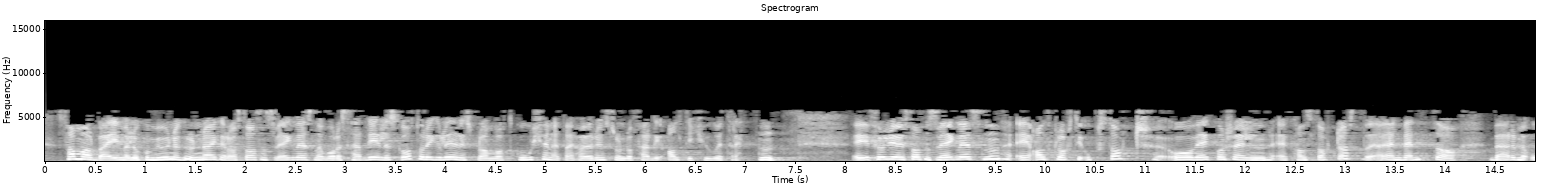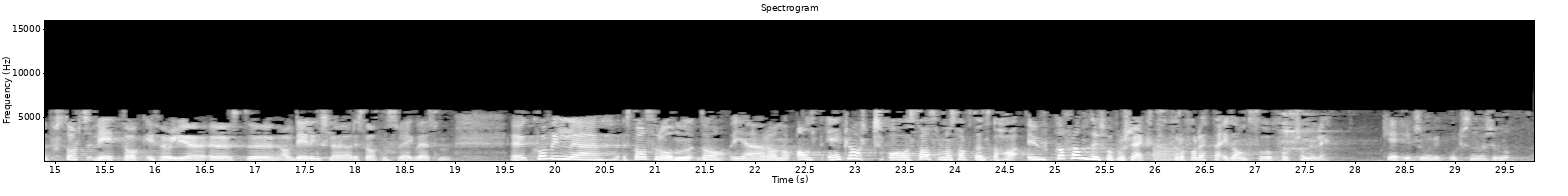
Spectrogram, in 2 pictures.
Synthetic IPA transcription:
sɑmɑɾbæɪmɛlːʊmkʰʊmʉːnɔɡɾʉnlæɪɡəɾəɑst̪ɑːt̪n̩sʋḛːɡʋeːsn̩ɑʋoːɾəshæɾɖ̪eːləsɡɔt̪ːɔɾɛɡʉleːɾɪŋspʰlɑːnʋɑʈ̪ɡuːçɛnːət̪d̪æɪhœʏɾɪŋsɾʉnd̪ɑfæɾɖɪʔɑlt̪ɪçʉːət̪ʰɾɛt̪n | ɪfœljəst̪ɑːt̪n̩sʋeːɡʋeːsn̩ɛ̰ʔɑ̰lt̪kʰlɑːʈt̪ɪʔʊpst̪ɑːʈɔʋeːkʰɑːʂɛln̩kʰɑnst̪ɑːʈɑsæ̰ɪnʋɛnt̪ɑbæːɾəmɛ̰ʔʊpst̪ɑːʈsʋeːt̪ʰɑːkɪfœljə | ɑ̰ʋd̪eːlɪŋslæɪɑɾɪst̪ɑːt̪n̩sʋeːɡʋeːsn̩ | kʰʋɑːʋɪlst̪ɑːt̪sɾoːd̪n̩d̪ɑjæːɾɑnɔɾʔɑlt̪ʰɛkʰlɑːʈɔst̪ɑːt̪sɾoːd̪nhɑsɑk̚t̪t̪ɛnskɑɦɑːɑʉkɑfɔɾɑnd̪ɾəspɔpʰɾʊʂɛkt̪fɔɾɔfoːd̪ɛt̪ːɑʔɪɡɑŋːsɔfʊʈsɔmːʉːlɪ | kʰeːt̪ɪlsuːlʋɪkʊlsn̩ʋɑʂəɡuː

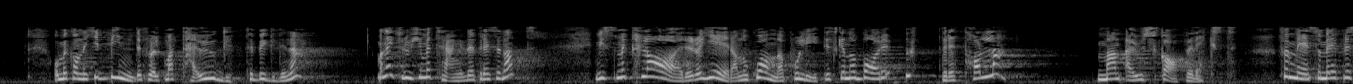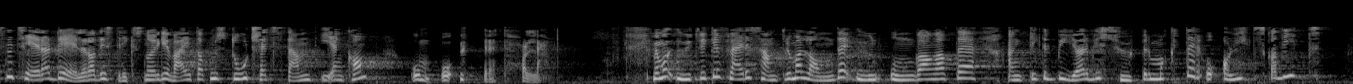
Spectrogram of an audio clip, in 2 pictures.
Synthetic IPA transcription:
ʔɔmɛkʰɑnɪçːəbɪnd̪əfœlkmɛt̪ʰɑʉɡt̪ʰɪlbʏɡd̪ənə | mɛnjæɡt̪ʰɾʉːɾɪçːəmɛt̪ʰɾɛŋːd̪əpʰɾɛsɪd̪ɛnt̪ | ʋɪsmɛkʰlɑːɾəɾɔjeːɾʔənuːkʊɑnːɑpʰʊliːt̪ɪskənɔbɑːɾəʊpːɾɛt̪hɔlːə | mɛnɑʉskɑ̰ːpəʋɛ̰kst̪fɔɾmɛɪsɔmɾɛpɾɛsənt̪ʰeːɾəɖeːləɾɑʋd̪ɪst̪ɾɪkt̪snɔɾɡəʋæɪt̪ɑt̪mɛnst̪uːʈsɛt̪ːst̪ænd̪ɪɛnkʰɑmpɔmɔʔʊpɾɛ̰t̪hɔ̰lːə̰ | mɛmɔʔʉːt̪ʋɪkləflæɪɾəsɛnt̪ɾʉmɑlɑnd̪əʔʉʊŋɡɑŋɑt̪ʔɛŋkəlt̪əbyːəɾblɪsʉːpəɾmɑkt̪əɾɔʔɑlt̪skɑd̪iːt̪

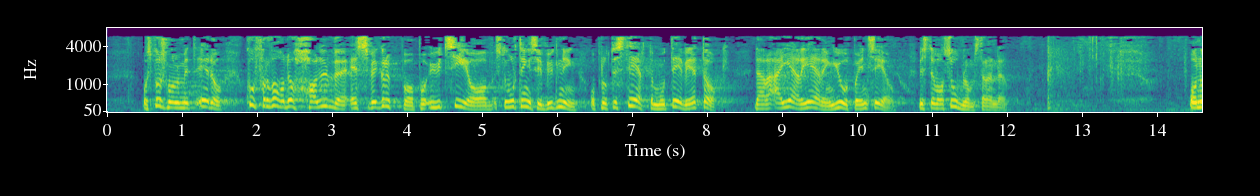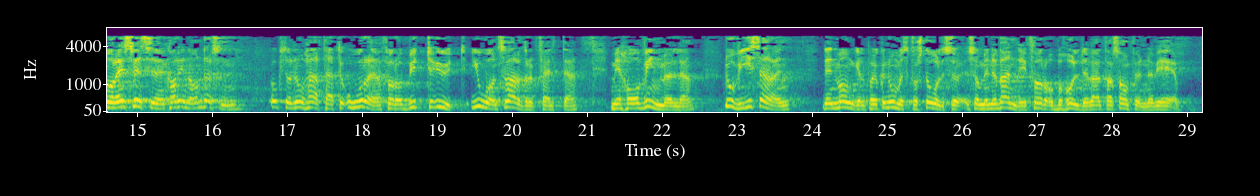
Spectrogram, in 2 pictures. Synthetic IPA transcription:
ɔspœʂmoːləmɪt̪ɛɖoːkʰʊfɔɾʋɑɾd̪oːhɑlʋəʔɛsʋeːɡɾʉpːəɾpʰɔʉːt̪siːɑɑʋst̪uːɾt̪ɪŋəsɪbʏɡnɪŋɔpʰɾʊt̪əst̪eːɾt̪əmuːt̪̚d̪ɛʋeːt̪ɑːk | d̪æɾɑæɪəɾɛjeːɾɪŋjuːɾpʰɔɪnsiːɑ̰ʋɪsd̪ɛʋɑɾsuːblʊmst̪ɾɛnd̪ə̰ | ɔnɔɾɛsʋeːsekʰɑɾɪnɑnd̪əɾʂn̩ɔksɔnuːɦæːɾt̪ʰɛt̪əuːɾəfɔɾɔbʏt̪ːəʉːt̪juːɑnsʋæɾd̪ɾʉpfɛlt̪ə | mɛɦɑːʋʋɪnmœlːə | d̪oʋiːsəɾɛn | d̪ɛnmɑŋɡəlpʰɔœkʊnuːmɪskfɔʂt̪oːəlsəsɔmænœd̪ʋɛnd̪ɪfɔɾɔbəɦɔld̪ɛʋɛlfæːɖsɑmfʉnːəʋɪɛɾ

